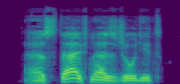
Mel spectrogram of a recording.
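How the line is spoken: Stern command. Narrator (Russian): строго приказал Хаттер

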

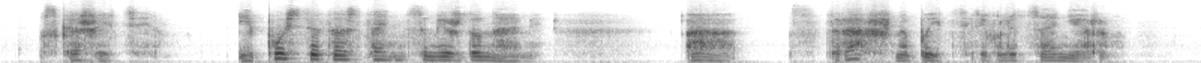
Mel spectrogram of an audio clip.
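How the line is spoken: Sudden quiet question. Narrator (Russian): она вдруг тихонько спросила

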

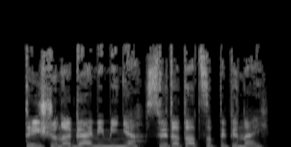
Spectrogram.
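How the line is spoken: Angry voice. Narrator (Russian): сердито предложил мрак

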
